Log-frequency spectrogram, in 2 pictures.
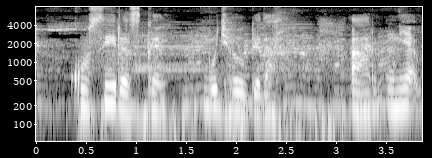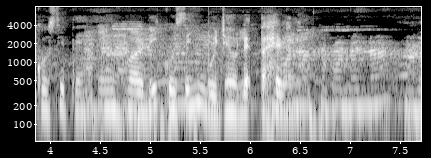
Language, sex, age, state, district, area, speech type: Santali, male, 18-30, West Bengal, Purba Bardhaman, rural, spontaneous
